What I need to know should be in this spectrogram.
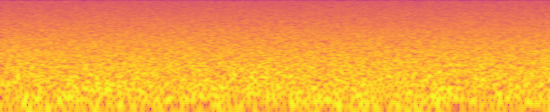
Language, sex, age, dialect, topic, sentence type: Kannada, male, 41-45, Central, agriculture, question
